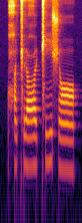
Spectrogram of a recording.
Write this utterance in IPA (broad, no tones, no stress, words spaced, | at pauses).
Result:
ħə̃ǁʉʕyǁi ʃɔ̃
